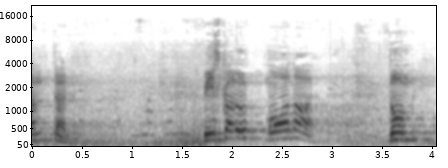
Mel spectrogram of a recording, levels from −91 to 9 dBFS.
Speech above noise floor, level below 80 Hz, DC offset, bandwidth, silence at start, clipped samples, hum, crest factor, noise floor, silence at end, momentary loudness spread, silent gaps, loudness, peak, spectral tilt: 21 dB; -44 dBFS; under 0.1%; 15 kHz; 0 s; under 0.1%; none; 18 dB; -39 dBFS; 0 s; 23 LU; none; -18 LUFS; -2 dBFS; -6.5 dB/octave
